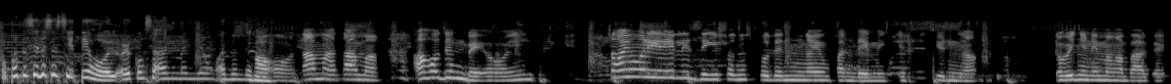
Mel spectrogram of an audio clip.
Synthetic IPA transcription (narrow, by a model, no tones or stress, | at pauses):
pɐpʊnt̪ɐsɪlasɐsiːt̪ɪholʔoɹkʊŋsɐʔanmanjʊŋʔɐnonɐloːʔo̞t̪aːmɐʔt̪aːmɐʔɐkod̪ɪnbɛʔoʔoj | t͡ʃɐkajʊŋɾiɾɐlɪzejʃonspod̪ɪnŋɐjʊŋpɐnd̪ɛːmɪk̚ʔɪsjʊnŋaʔ | ɡ̥ɐwɪnːonɐjmɐŋabaːɡɐj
